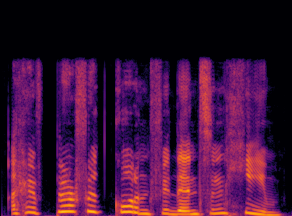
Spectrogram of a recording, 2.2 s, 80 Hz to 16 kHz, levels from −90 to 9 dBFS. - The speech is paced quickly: No, average, 165 wpm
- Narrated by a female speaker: Yes, female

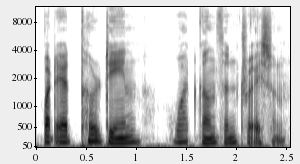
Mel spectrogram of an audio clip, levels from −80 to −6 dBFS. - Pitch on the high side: No, low, 135 Hz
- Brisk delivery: No, slow, 95 wpm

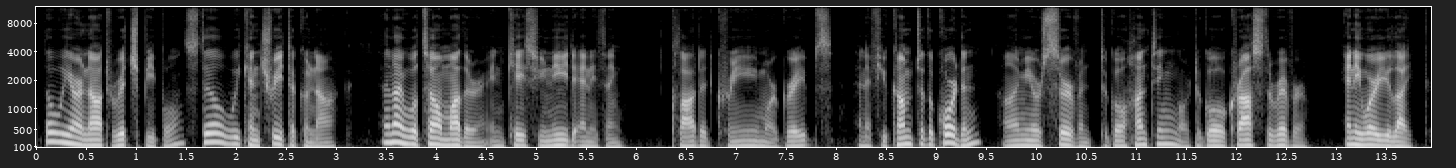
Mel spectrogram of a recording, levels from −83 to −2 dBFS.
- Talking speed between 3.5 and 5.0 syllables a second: No, 5.4 syllables/s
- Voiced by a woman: No, male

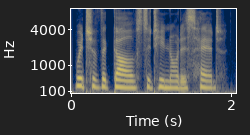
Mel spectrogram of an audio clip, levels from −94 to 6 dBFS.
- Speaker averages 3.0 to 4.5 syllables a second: No, 5.1 syllables/s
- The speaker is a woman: Yes, female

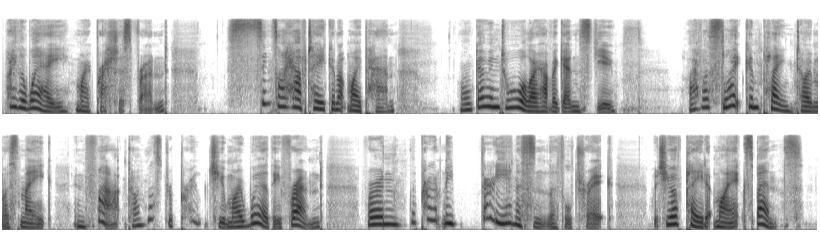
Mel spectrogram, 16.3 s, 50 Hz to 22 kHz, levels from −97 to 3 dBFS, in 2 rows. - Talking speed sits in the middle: Yes, average, 185 wpm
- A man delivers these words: No, female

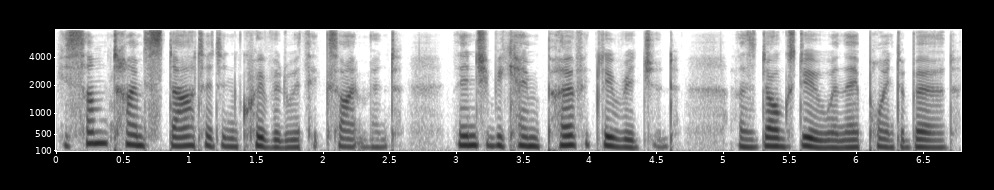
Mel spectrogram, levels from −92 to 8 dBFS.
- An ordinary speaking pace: Yes, average, 175 wpm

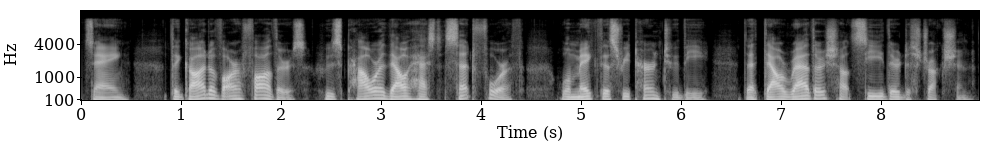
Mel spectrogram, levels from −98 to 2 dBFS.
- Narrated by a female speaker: No, male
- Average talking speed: Yes, average, 165 wpm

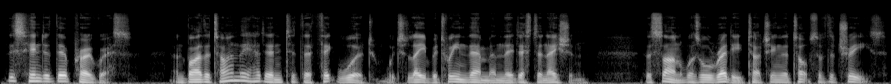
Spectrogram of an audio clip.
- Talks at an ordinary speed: No, fast, 210 wpm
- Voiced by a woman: No, male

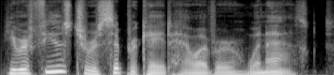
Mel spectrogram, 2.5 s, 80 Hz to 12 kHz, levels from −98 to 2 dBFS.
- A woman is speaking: No, male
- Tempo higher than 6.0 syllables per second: Yes, 7.0 syllables/s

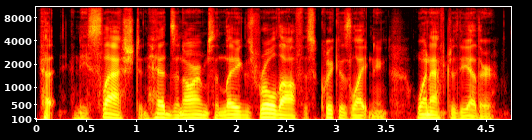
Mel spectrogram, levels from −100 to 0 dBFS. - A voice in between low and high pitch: No, very low, 95 Hz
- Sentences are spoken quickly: Yes, fast, 265 wpm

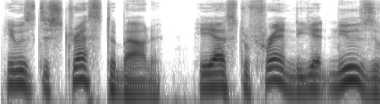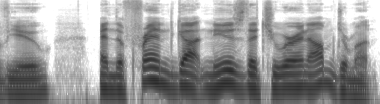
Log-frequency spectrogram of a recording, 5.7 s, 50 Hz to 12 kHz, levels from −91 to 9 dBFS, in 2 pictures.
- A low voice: Yes, low, 120 Hz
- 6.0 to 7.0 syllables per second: Yes, 6.1 syllables/s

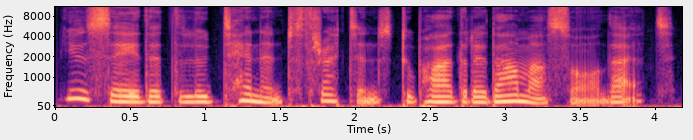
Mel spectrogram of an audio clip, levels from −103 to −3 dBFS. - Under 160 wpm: Yes, average, 145 wpm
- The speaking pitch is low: No, high, 190 Hz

